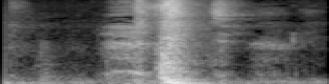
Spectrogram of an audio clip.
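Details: Labrador dog sneezing: a single sharp, explosive burst through the nose after a brief intake.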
